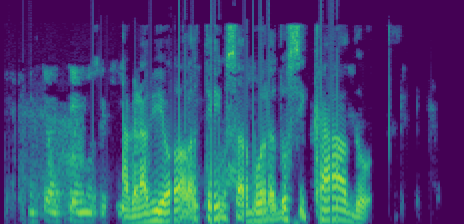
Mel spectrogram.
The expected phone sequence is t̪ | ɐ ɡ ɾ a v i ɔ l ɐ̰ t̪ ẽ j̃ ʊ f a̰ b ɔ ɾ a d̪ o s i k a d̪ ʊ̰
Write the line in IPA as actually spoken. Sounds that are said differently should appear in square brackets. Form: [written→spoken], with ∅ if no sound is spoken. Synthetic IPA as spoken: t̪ | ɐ ɡ ɾ a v i ɔ l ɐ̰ t̪ ẽ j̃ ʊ [f→s] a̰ b [ɔ→o] ɾ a d̪ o s i k a d̪ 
